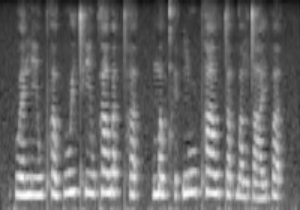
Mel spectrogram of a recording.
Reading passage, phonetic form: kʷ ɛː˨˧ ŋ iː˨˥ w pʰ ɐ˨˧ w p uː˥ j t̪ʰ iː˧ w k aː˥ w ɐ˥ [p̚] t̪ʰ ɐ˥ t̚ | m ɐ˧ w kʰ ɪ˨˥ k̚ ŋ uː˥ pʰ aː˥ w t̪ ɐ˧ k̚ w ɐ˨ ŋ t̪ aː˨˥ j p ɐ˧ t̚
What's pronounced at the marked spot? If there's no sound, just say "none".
t̚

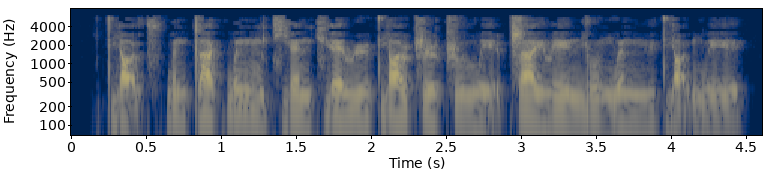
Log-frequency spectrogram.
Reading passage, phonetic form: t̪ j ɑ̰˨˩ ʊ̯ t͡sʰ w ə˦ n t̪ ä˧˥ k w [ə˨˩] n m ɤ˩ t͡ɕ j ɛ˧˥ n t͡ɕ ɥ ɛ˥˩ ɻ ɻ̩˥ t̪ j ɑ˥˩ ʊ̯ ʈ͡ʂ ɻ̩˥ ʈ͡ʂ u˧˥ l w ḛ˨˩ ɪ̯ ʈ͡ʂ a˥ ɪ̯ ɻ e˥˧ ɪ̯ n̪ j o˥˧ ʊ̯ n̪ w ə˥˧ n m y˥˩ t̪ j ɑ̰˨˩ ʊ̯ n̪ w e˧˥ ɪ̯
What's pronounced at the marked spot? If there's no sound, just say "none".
ə˥˩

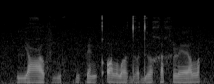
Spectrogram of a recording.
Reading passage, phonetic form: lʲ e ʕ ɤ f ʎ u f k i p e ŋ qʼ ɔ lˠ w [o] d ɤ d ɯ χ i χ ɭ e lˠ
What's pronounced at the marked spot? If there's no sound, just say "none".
ɤ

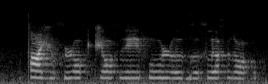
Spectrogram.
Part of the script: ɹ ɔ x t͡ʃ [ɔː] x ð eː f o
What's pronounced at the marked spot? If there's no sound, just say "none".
ɔː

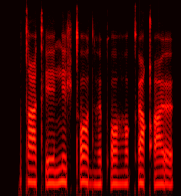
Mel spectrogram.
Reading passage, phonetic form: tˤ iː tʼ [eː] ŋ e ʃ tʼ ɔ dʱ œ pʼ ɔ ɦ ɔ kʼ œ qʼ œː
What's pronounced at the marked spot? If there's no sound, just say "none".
eː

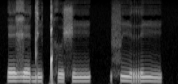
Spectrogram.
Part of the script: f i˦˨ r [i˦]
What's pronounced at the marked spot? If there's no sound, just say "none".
i˦˨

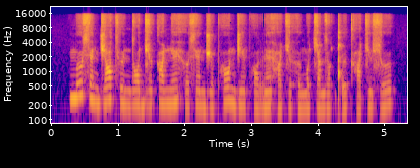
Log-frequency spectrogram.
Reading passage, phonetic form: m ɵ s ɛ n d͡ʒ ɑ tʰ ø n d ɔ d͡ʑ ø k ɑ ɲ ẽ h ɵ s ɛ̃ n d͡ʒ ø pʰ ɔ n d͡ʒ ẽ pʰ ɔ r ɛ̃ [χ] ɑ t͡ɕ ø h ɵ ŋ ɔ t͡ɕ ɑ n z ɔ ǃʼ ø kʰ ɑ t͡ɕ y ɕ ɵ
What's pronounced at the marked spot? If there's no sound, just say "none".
h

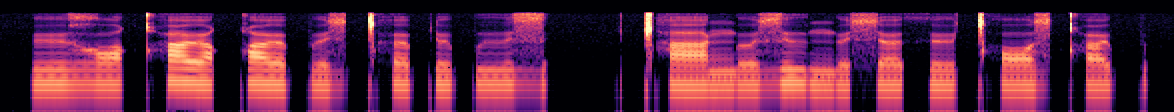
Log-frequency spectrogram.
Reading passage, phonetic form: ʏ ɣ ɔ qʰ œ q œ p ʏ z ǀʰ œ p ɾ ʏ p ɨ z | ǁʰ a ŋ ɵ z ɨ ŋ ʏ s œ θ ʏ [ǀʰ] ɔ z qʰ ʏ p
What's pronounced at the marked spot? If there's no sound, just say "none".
ǀʰ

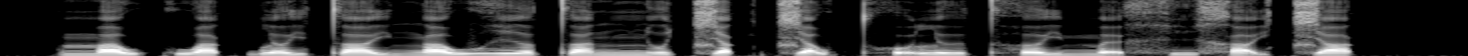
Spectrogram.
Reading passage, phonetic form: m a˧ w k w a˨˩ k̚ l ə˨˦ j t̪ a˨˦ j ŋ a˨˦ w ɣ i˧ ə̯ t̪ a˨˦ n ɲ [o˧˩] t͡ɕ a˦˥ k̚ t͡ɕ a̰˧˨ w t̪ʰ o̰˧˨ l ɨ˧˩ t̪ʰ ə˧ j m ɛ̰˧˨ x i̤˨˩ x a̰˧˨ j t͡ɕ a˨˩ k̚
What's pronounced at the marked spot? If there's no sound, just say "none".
o˧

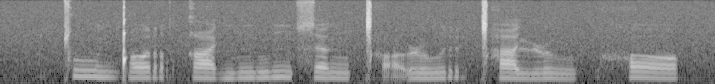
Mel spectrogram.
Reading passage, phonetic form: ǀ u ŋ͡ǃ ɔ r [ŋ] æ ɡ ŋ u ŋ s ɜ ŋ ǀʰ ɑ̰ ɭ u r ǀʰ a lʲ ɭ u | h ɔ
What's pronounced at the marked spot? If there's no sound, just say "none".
q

